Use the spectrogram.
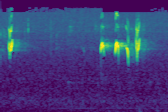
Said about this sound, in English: Wild bird.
